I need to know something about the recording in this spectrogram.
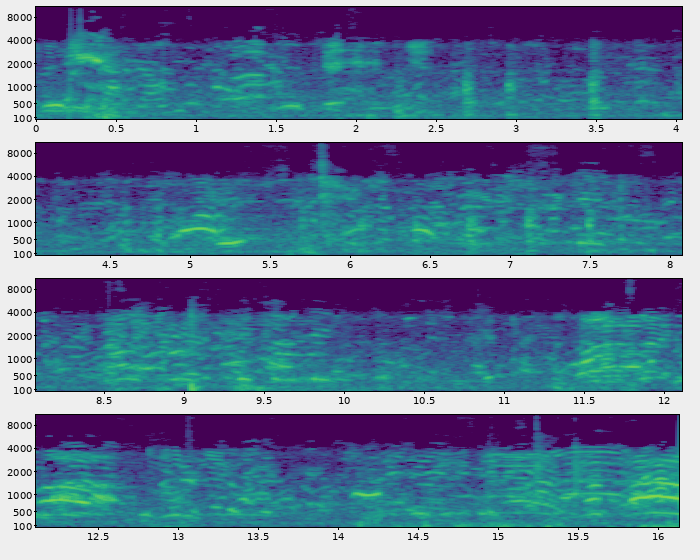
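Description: A crowd of spectators chatters and calls out across an open outdoor field.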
